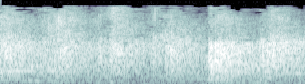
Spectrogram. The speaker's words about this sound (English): Let's give God hand clap and praise.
